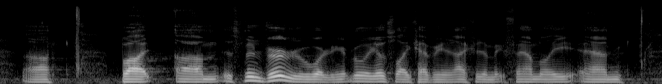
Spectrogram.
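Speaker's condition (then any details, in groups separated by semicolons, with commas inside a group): Tongue cancer surgery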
